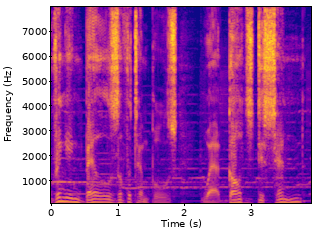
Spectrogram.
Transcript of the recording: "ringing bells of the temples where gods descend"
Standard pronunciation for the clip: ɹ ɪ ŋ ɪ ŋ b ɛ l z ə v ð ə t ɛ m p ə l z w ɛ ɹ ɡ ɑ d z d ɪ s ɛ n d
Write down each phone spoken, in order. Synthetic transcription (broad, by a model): ɹ ɪ ŋ ɪ ŋ b ɛ l z ə v ð ə t ɛ m p ə l z w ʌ ɹ ɡ ɑ d z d ɪ s ɛ n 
